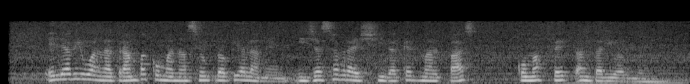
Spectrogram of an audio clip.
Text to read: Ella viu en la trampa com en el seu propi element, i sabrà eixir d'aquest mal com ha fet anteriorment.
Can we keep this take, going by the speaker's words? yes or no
no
